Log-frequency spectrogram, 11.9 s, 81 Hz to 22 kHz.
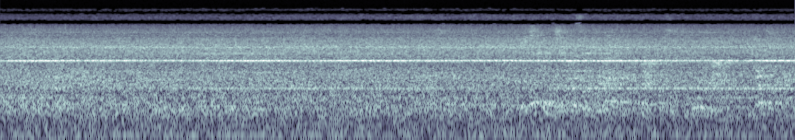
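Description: E4 series all-double-deck Max Shinkansen train running at the platform, a steady rumble of rail noise. A steady high tone sets in at the start, and a second, lower tone joins about halfway through.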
